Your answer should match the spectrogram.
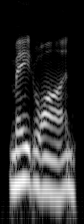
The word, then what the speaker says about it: Matewan: If you want to remember how to pronounce matewan, it's a small small town in southern West Virginia. Uhhuh. You just say, "Hey, who's that guy from West Virginia over there?" You say, "Who him?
